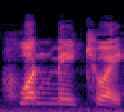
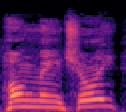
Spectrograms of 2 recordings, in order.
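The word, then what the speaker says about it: Hyun-mi Choi: Hwang-mi Choi. Hwang-mi Choi.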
